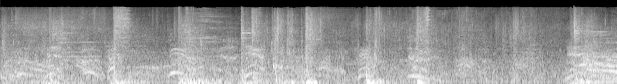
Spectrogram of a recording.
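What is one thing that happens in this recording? Warriors grunt and shout as they fight.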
